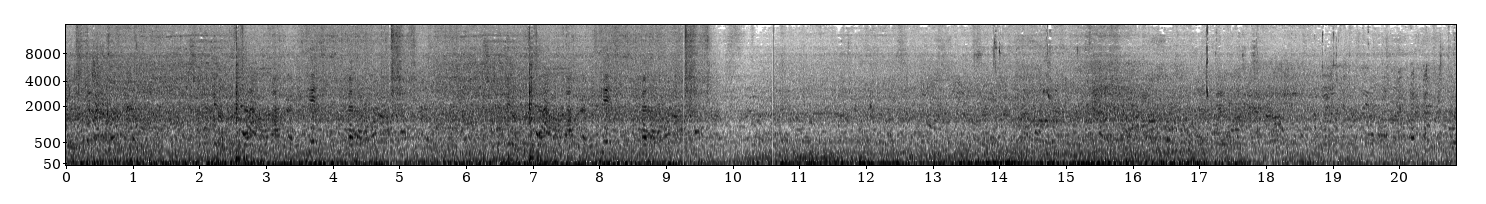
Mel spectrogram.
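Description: Footsteps shuffle on a paved street.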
